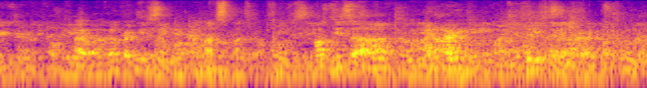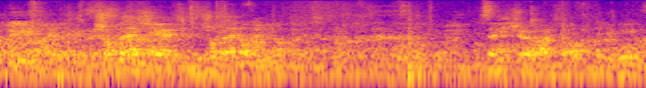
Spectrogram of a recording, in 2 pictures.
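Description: Several men talk with one another nearby, in a lively murmur of overlapping voices.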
